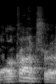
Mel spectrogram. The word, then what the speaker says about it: Alcantara: right Alcantara excuse me I'll Contra I apologize I'll Contra like the Iran Contra but I'll Contra that's what I wanted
